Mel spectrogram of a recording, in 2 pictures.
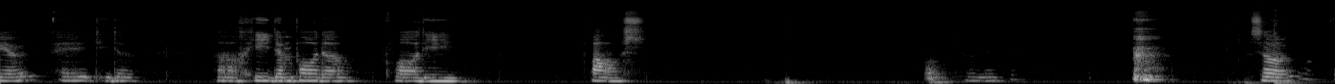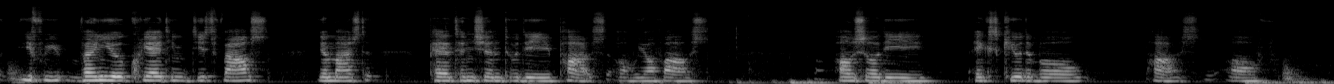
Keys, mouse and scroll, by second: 18.3-22.1 typing, 25.5-26.3 typing.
